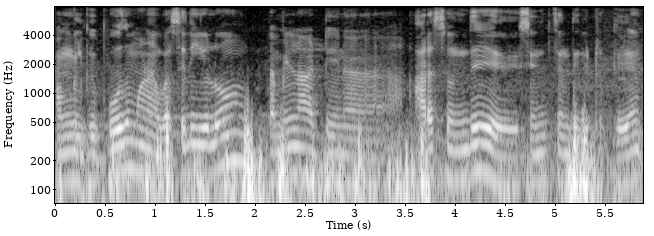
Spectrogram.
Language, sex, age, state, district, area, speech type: Tamil, male, 18-30, Tamil Nadu, Ariyalur, rural, spontaneous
